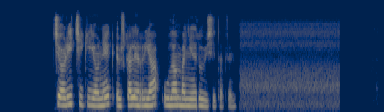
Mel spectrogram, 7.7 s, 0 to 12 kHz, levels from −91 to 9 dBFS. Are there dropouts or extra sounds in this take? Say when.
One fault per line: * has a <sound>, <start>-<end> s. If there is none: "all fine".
all fine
